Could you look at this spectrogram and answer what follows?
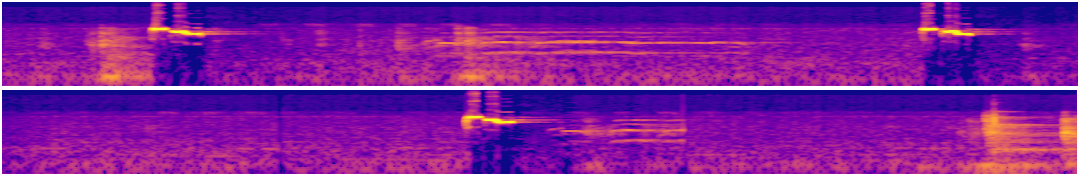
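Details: Sooty-headed bulbul, used to excite other bulbuls into singing back, giving a loud two-note whistled phrase, high then dropping, repeated three times at uneven gaps. A long, steady, lower drawn-out tone sounds between phrases, with soft low rumble.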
